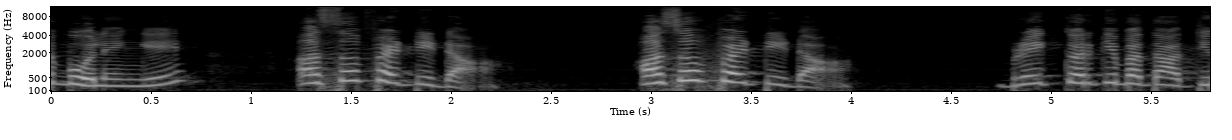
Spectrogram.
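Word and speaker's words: asafoetida: English में से बोलेंगे असफेटिडा. असफेटिडा. ब्रेक करके बताती हूं मैं से. असफेटिडा. असफेटिडा.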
